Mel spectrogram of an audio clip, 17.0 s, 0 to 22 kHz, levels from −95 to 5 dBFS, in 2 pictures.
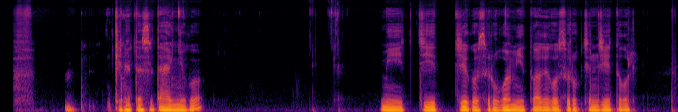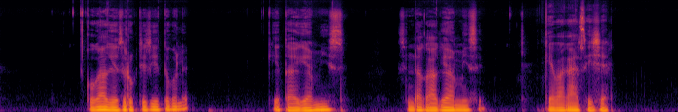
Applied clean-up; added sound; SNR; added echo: none; none; none; none.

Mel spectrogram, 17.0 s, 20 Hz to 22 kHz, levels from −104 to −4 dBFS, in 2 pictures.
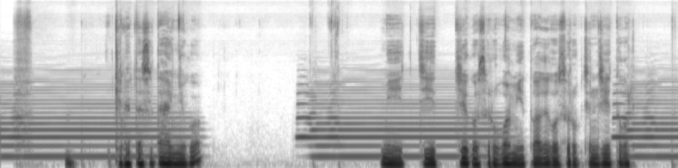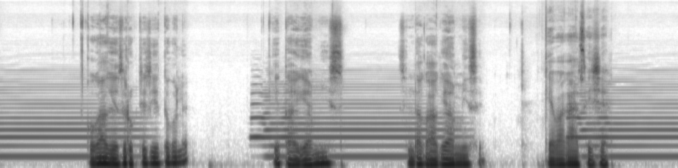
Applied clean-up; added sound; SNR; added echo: none; Wind instrument, woodwind instrument; 15 dB; none.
